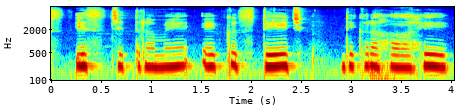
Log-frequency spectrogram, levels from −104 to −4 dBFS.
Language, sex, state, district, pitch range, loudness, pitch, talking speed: Hindi, female, Madhya Pradesh, Bhopal, 220-235 Hz, -15 LUFS, 230 Hz, 120 wpm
